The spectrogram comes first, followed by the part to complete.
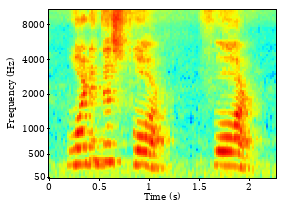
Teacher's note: when the for comes at the end of the sentence, they pronounce for. They stress the word for.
